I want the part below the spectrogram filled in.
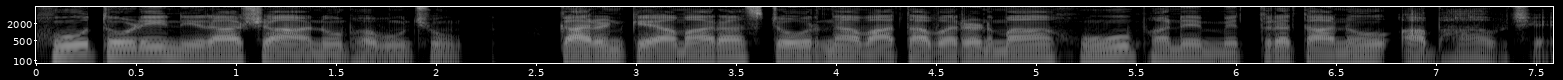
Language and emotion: Gujarati, sad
